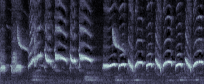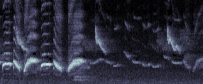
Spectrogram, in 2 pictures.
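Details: Morning practice song of a caged fighting-type 'tam hoàng' Chinese hwamei in moult: a long, energetic run of rich whistled notes repeated in quick, varied bursts, fading to softer scattered whistles.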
